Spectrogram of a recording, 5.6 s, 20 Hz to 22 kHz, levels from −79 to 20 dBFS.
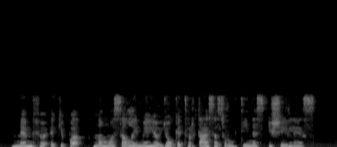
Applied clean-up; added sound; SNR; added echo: none; none; none; none.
